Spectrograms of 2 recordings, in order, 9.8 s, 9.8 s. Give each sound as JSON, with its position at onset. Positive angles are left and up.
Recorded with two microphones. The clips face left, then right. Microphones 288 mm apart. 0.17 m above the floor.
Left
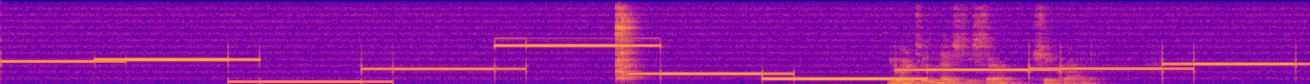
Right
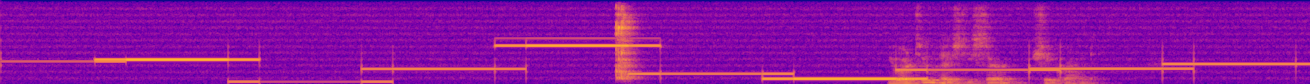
{"t": 4.6, "sound": "a camera shutter", "side_deg": 25, "distance_m": 2.5}
{"t": 6.6, "sound": "a man speaking", "side_deg": 25, "distance_m": 5.0}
